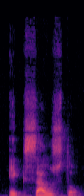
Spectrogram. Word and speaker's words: exhausto: यहाँ पे आपने ये ऐसे प्रोनाउंस करना है कि एच यहाँ पे है ही नहीं, exhausto।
